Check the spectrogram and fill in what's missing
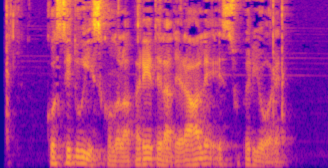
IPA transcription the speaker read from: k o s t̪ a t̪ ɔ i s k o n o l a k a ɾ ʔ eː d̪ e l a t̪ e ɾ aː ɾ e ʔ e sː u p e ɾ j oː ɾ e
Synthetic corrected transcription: k o s t̪ i t̪ u i s k o n o l a p a ɾ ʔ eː t̪ e l a t̪ e ɾ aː l e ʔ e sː u p e ɾ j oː ɾ e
